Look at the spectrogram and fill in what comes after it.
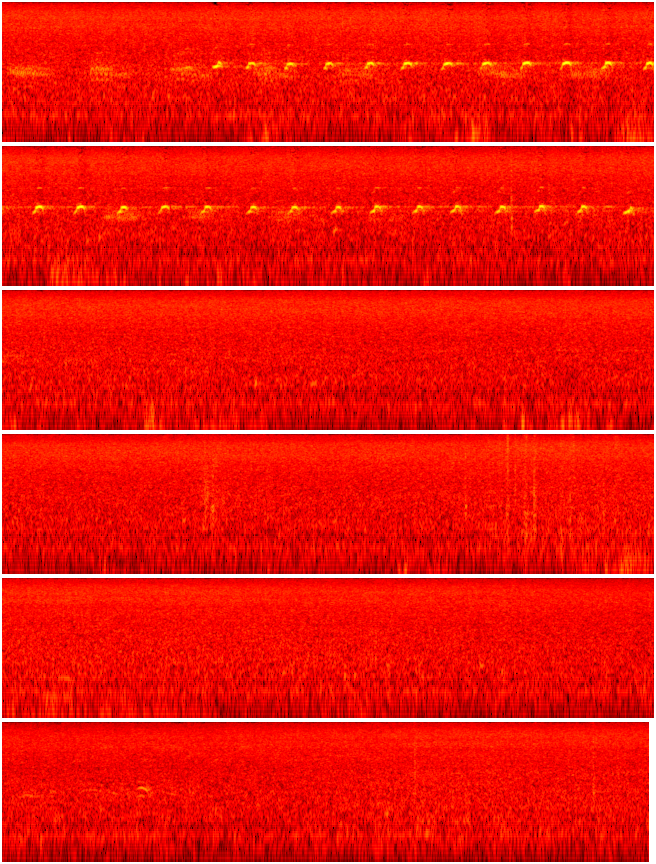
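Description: A bird calling a long, even series of short notes, about three a second for some eight seconds, getting louder and then fading, over a steady rushing background noise.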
